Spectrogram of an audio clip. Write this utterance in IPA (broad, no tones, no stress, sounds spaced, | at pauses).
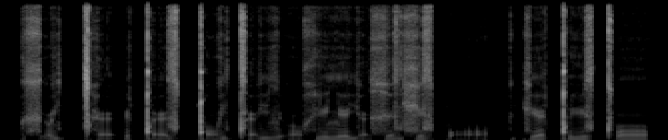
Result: xʲ ɔ̰ j ǀʰ ɛ̰ ʔ ɪ ǃ ɛ̰ z ǃ ɔ̰ j tʼ ɛ̰ j lʲ ɔ̰ x i lʲ ɛ j ɛ̰ x ɪ z xʲ e z p ɔ̰ | kʲ ɛ ǃ i z tʼ o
